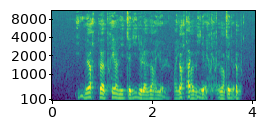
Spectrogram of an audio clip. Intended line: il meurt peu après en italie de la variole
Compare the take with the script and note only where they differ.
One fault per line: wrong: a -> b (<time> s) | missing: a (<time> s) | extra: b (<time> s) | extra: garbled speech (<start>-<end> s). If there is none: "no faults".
extra: garbled speech (2.4-3.8 s)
